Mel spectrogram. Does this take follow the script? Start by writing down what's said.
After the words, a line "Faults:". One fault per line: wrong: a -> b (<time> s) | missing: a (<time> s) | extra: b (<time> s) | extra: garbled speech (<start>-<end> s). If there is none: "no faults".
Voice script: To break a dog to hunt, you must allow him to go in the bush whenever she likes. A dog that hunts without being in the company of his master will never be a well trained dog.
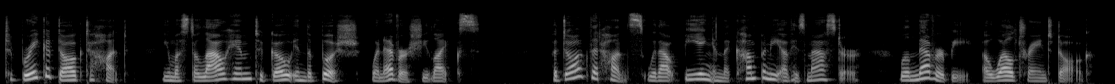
To break a dog to hunt, you must allow him to go in the bush whenever she likes. A dog that hunts without being in the company of his master will never be a well trained dog.
Faults:
no faults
